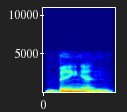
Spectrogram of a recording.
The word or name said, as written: Bingen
